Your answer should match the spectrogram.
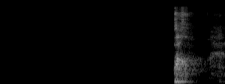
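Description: Near silence, then one short cough from a person close to the microphone near the end.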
